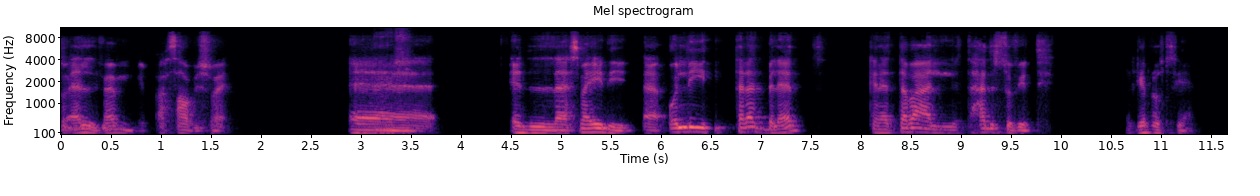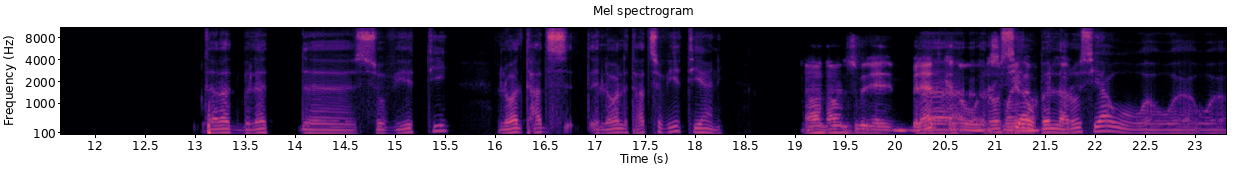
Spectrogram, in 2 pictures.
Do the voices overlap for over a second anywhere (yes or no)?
yes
